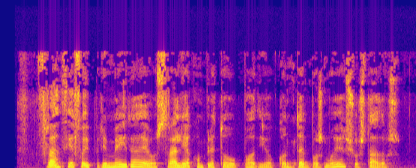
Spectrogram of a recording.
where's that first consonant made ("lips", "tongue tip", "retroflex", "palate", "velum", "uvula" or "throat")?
lips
